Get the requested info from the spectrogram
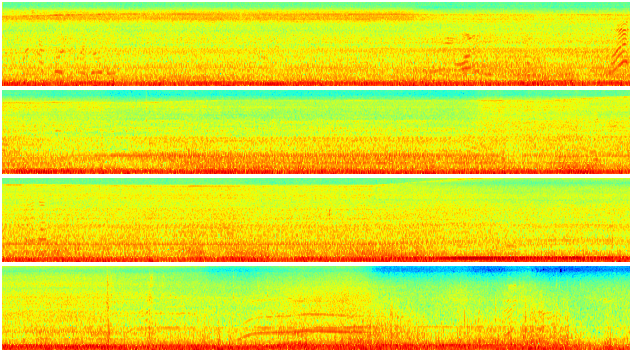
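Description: Motorboat engine running steadily at speed, with water rushing along the hull and wind on the microphone.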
